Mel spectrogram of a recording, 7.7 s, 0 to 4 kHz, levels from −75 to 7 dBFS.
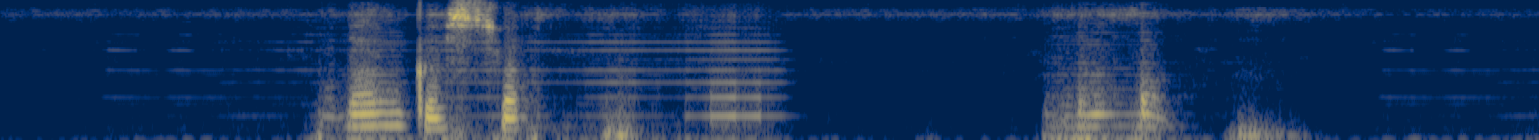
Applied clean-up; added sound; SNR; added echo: neural separator model SepFormer WHAMR!.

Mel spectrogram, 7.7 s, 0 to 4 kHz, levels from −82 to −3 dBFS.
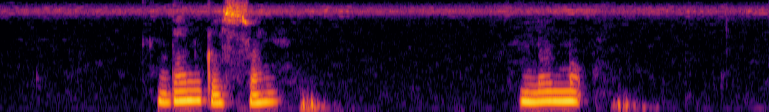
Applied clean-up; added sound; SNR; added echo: none; none; none; none.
